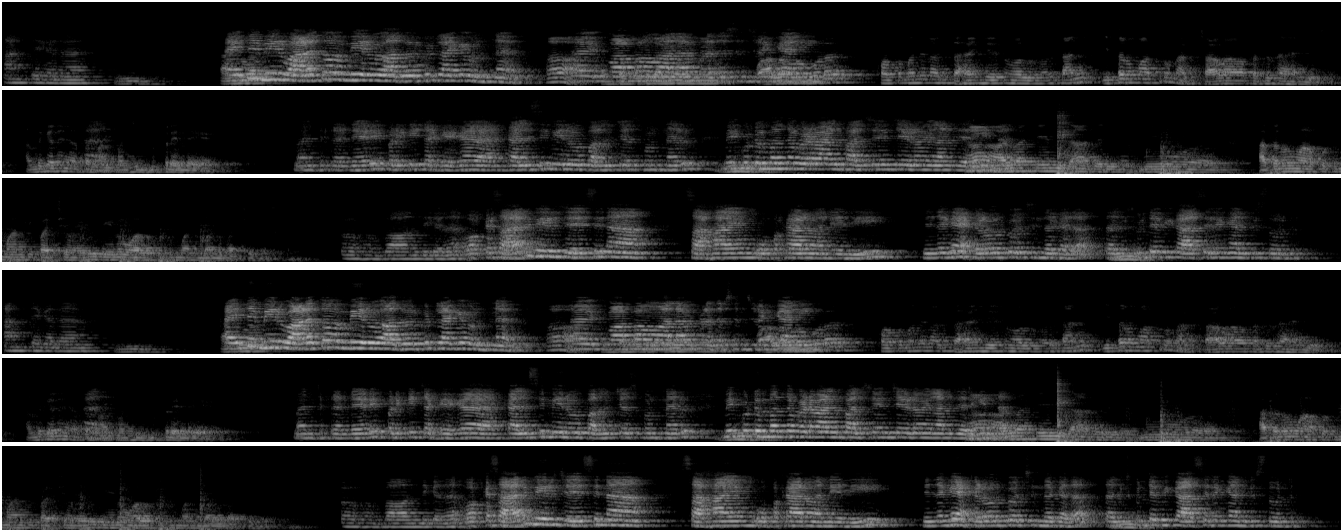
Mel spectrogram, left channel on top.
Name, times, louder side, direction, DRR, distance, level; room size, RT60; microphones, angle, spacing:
voice 1, 0.0-0.8 2.2-5.2 5.7-8.1 14.2-14.4 16.3-20.3 20.6-23.4 30.2-33.2 33.7-35.6 36.0-39.7, right 2 dB, 45° right, -3 dB, 3.2 m, -31 dB
voice 2, 1.1-1.5 2.2-2.6 5.4-8.5 8.8-13.2 13.6-15.6 20.5-21.0 23.0-25.6 26.0-29.8 37.8-38.3, left 1 dB, 45° left, 3 dB, 1.0 m, -39 dB
sound 1, 20.8-29.1, right 1 dB, 65° right, 1.8 m, -48 dB
12.0 x 5.2 x 2.9 m, 0.75 s
head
